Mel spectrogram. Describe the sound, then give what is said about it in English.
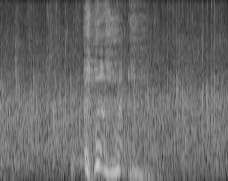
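An audience applauds the new churches forming in Hattiesburg, Mississippi and Salt Lake City, Utah, with steady clapping throughout and a brief voice rising over it partway through. “So give them a big hand.”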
